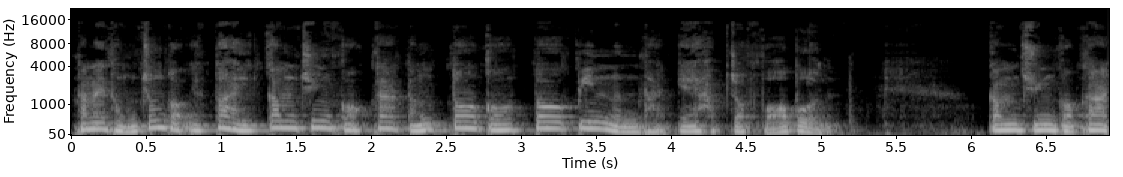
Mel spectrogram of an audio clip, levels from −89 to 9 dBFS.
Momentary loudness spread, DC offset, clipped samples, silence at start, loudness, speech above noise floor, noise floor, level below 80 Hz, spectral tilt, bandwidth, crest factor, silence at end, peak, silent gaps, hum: 5 LU; under 0.1%; under 0.1%; 0.05 s; -29 LUFS; 29 dB; -56 dBFS; -48 dBFS; -7.5 dB/octave; 15 kHz; 14 dB; 0 s; -14 dBFS; none; none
